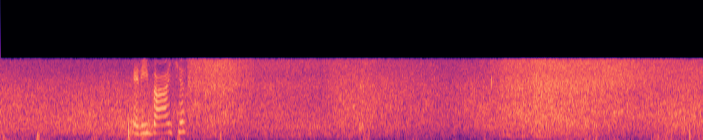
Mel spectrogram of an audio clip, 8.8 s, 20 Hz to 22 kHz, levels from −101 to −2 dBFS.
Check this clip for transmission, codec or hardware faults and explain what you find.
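Two transmission faults are present, both around the 2.3 s mark, heard through a narrowband G.711 mu-law call path with nothing above 4 kHz.

Skip ahead at 2.34 s: about a second of audio was discarded while later audio was already queued, so playback jumps forward with no filler. The sound on either side of the cut is joined almost directly, and the missing stretch simply vanishes.

Jitter buffer speed-up from 2.38 to 4.1 s: the buffer was still holding more audio than its target, so the receiver trimmed short pitch-period chunks repeatedly, removing about half a second in total. Playback runs at 127 % speed with unchanged pitch, sounding noticeably hurried.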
